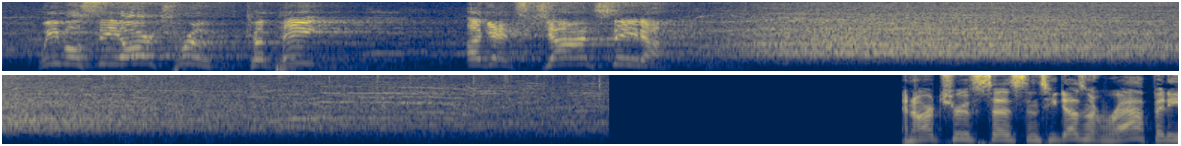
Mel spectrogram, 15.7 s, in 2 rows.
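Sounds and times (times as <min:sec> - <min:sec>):
arena crowd chanting in Omaha Nebraska: 0:00.0 - 0:11.9
speech: 0:00.2 - 0:02.3, 0:03.1 - 0:04.7, 0:13.8 - 0:15.6.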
